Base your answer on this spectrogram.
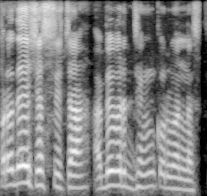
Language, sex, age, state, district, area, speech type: Sanskrit, male, 18-30, Karnataka, Mysore, urban, spontaneous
